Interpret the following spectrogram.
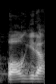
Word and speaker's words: buck: 그러면 box는 BOX는 box. 얘는 buck. 턱이 빠진 듯한 느낌으로 box. buck.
